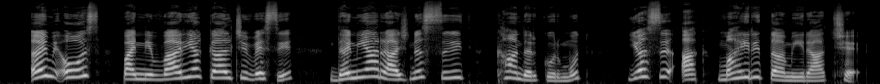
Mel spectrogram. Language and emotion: Kashmiri, neutral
